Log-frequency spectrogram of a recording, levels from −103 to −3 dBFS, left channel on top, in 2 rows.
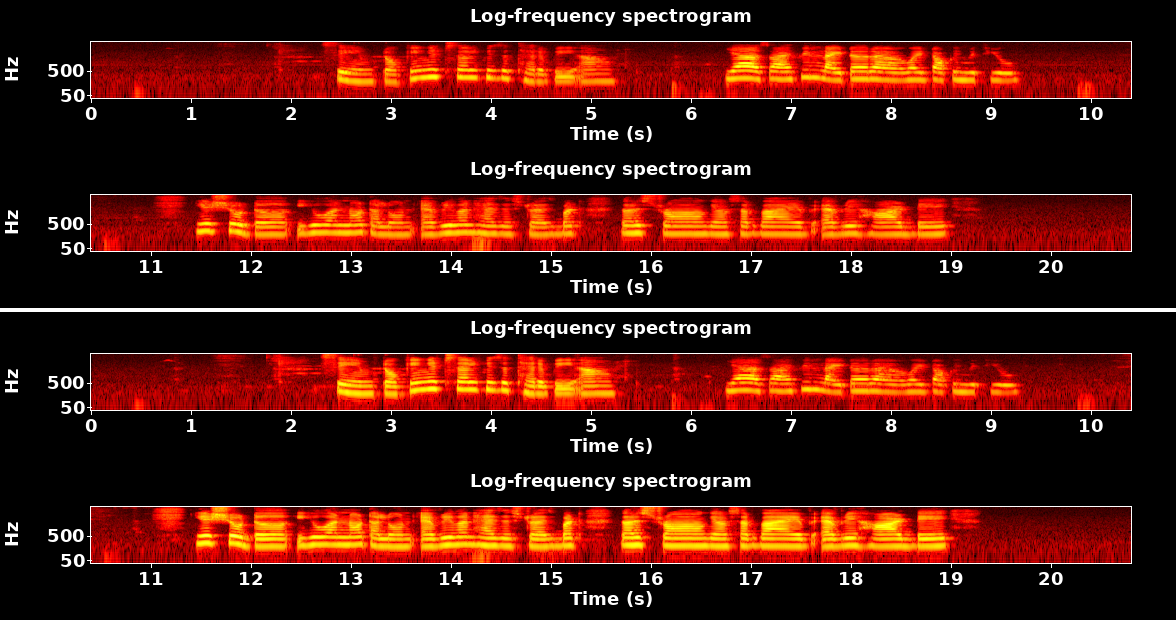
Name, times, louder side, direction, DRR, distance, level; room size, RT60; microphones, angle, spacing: voice 1, 1.8-5.3 11.1-19.4, right 7 dB, 65° right, 0.4 m, -33 dB
voice 2, 6.4-9.3, left 4 dB, 40° left, 0.4 m, -34 dB
5.4 x 4.0 x 2.2 m
head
